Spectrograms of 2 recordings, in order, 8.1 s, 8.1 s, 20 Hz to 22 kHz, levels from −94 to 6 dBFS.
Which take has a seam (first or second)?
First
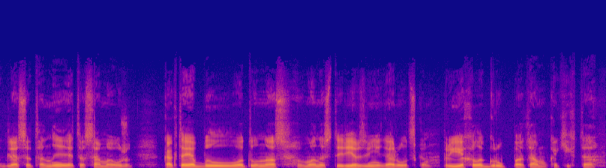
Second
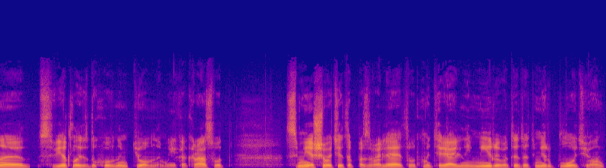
first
